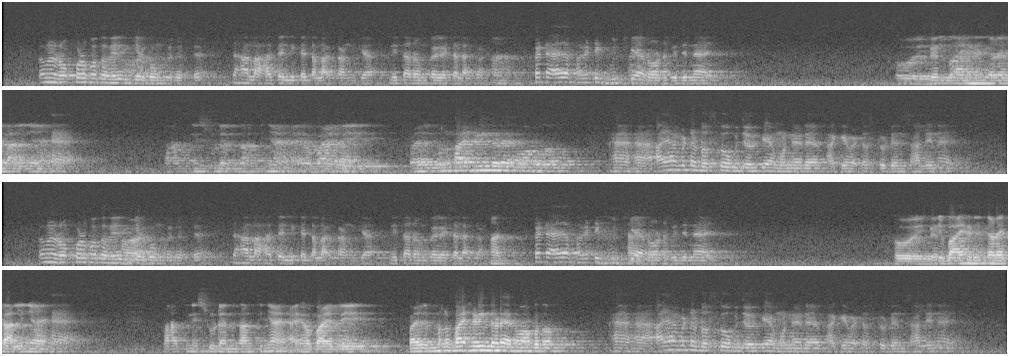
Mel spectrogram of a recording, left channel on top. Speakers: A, in the centre; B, on the right.
A: ᱛᱢᱟᱱᱮ ᱨᱚᱯᱚᱲ ᱠᱚᱫᱚ ᱦᱩᱭᱩᱜ
B: ᱦᱳᱭ
A: ᱜᱮᱭᱟ ᱜᱚᱝᱠᱮᱛᱮᱜ ᱡᱟᱦᱟᱸ ᱞᱟᱦᱟᱛᱮ ᱞᱮᱠᱟ ᱪᱟᱞᱟᱜ ᱠᱟᱱ ᱜᱮᱭᱟ ᱱᱮᱛᱟᱨ ᱦᱚᱸ ᱚᱝᱠᱟ ᱜᱮ ᱪᱟᱞᱟᱜ
B: ᱦᱳᱭ
A: ᱠᱟᱴᱟᱜ ᱟᱭᱟᱜ ᱵᱷᱟᱜᱮ
B: ᱦᱩᱸ
A: ᱴᱷᱤᱠ ᱵᱩᱡᱽ
B: ᱦᱮᱸᱛᱚ
A: ᱠᱮᱫᱟᱭ ᱨᱚᱲ ᱠᱤᱫᱤᱱᱟᱭ
B: ᱦᱳᱭ ᱡᱮ ᱵᱟᱭ
A: ᱛᱟᱦᱮᱸ
B: ᱦᱤᱲᱤᱧ
A: ᱞᱮᱱᱟᱭ
B: ᱫᱟᱲᱮ
A: ᱠᱟᱹᱴᱤᱡ
B: ᱠᱟᱫ ᱞᱤᱧᱟᱭ᱾
A: ᱦᱮᱸ
B: ᱦᱮᱸ ᱞᱟᱦᱟᱛᱤᱱ ᱤᱥᱴᱩᱰᱮᱱᱴ ᱠᱟᱱ ᱛᱤᱧᱟᱭ ᱟᱡᱦᱚᱸ ᱵᱟᱭ
A: ᱦᱮᱸ
B: ᱞᱟᱹᱭ ᱢᱟᱱᱮ ᱵᱟᱭ
A: ᱟᱡ
B: ᱦᱤᱲᱤᱧ ᱫᱟᱲᱮᱭᱟᱜ-ᱟ ᱱᱚᱣᱟ ᱠᱚᱫᱚ᱾
A: ᱦᱮᱸ ᱦᱮᱸ ᱟᱡᱦᱚᱸ ᱢᱤᱫᱴᱟᱝ ᱨᱟᱹᱥᱠᱟᱹ ᱵᱩᱡᱟᱹᱣ ᱠᱮᱭᱟ ᱢᱚᱱᱮᱨᱮ ᱵᱷᱟᱜᱮ ᱢᱮᱫ ᱴᱟᱱ ᱥᱴᱩᱰᱮᱱᱴ ᱛᱟᱦᱞᱮᱱᱟᱭ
